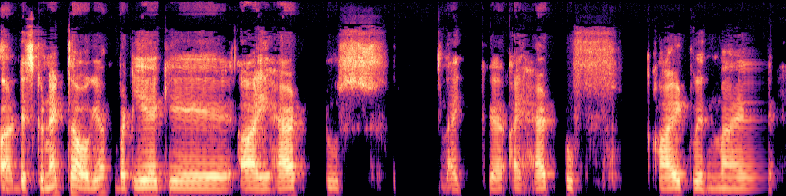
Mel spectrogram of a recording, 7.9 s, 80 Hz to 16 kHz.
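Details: Adult who has stammered since age 6, with many speech therapies that did not help; stuttering.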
